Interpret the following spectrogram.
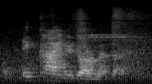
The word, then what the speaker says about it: echinodermata: E-C-H-I-N-O-D-E-R-M-A-T-A, echinodermata. It is pronounced as echinodermata.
